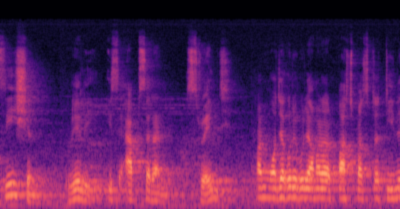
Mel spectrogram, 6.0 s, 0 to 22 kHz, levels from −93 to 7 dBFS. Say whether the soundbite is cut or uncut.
uncut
